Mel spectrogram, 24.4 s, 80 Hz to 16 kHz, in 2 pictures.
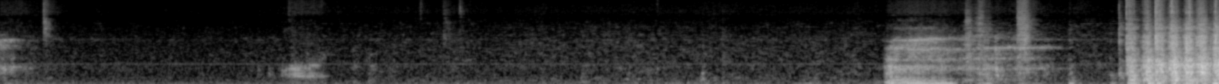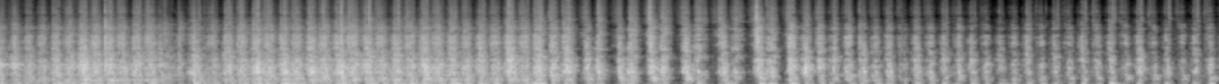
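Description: Sandpaper, 80 grit, scrapes heavy paint off wood by hand in rapid, rough, close strokes that continue steadily for a long stretch, after a quiet start with a few faint knocks.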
